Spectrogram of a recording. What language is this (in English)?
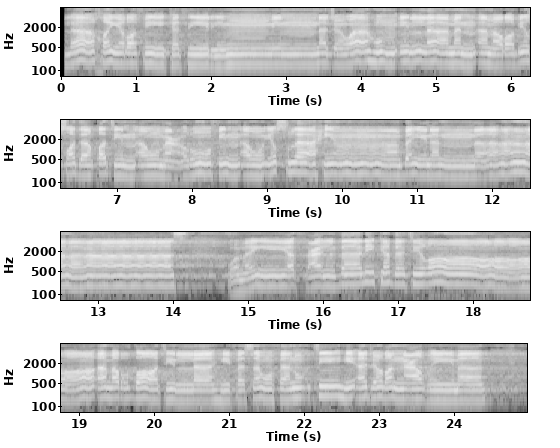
Arabic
